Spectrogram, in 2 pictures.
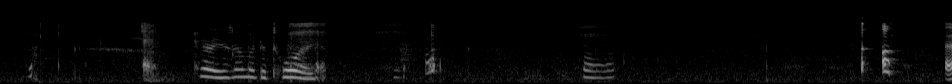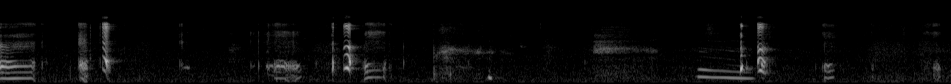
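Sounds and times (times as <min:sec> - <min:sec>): baby babbling: 0:05.8 - 0:06.2, 0:08.6 - 0:10.7, 0:12.1 - 0:13.4, 0:16.5 - 0:17.9
baby hiccupping: 0:08.6 - 0:11.4, 0:12.1 - 0:13.4, 0:16.8 - 0:17.9.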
